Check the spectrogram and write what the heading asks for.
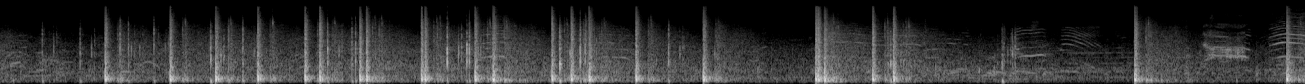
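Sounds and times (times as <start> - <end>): aerial fireworks bangs: 0.0 - 7.6, 8.2 - 9.4, 11.3 - 11.9.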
